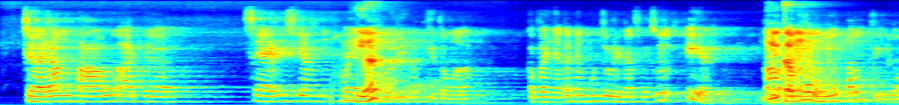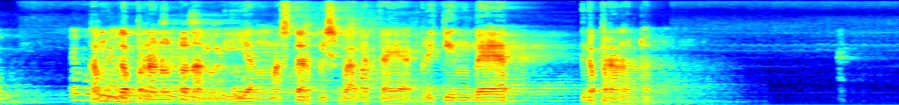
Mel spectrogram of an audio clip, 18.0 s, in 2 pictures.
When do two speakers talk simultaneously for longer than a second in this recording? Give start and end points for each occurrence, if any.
9.9-11.3

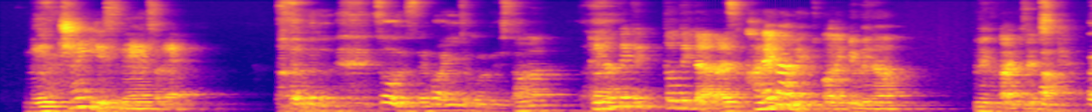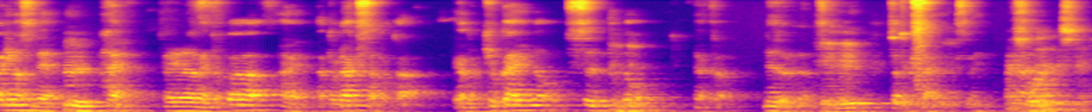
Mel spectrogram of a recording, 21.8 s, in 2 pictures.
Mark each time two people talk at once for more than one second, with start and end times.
none

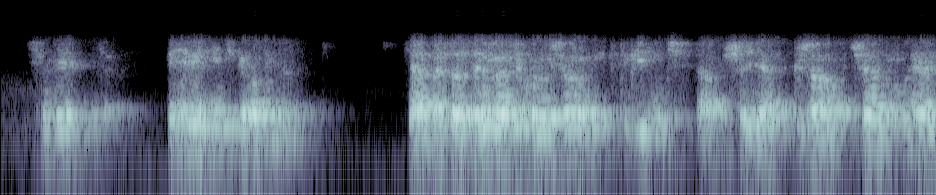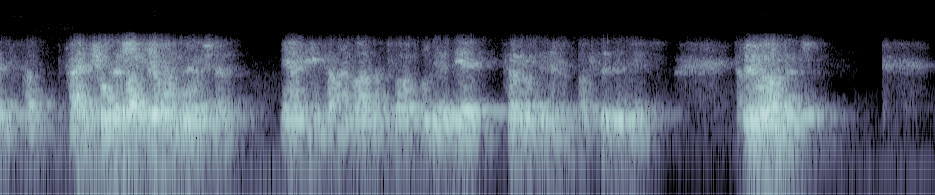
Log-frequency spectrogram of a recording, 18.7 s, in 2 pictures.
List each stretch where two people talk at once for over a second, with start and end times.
10.1-11.6

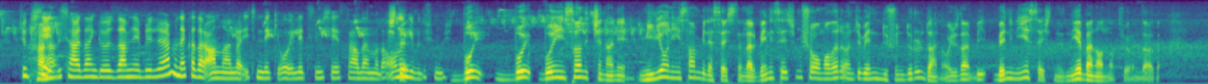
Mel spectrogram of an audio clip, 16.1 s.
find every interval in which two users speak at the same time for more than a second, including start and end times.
none

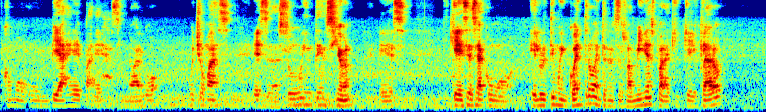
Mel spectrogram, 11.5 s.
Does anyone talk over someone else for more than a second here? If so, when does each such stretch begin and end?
none

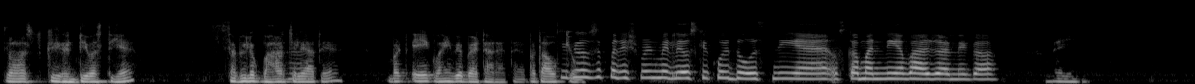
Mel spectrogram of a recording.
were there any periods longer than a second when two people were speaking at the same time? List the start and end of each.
none

